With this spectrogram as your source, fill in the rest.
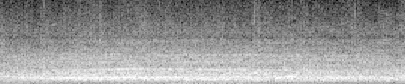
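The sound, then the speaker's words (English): A large church audience cheers and shouts loudly and continuously for Jesus, a dense wall of voices with applause mixed in, sustained from start to finish without a break. “Clap your hands for Jesus. And shout for Jesus.”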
